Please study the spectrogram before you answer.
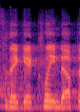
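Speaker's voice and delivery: normal talking voice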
